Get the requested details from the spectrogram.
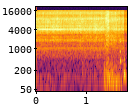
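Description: A battery-operated vibrator buzzing steadily with a high, whiny electric hum that holds throughout, briefly joined by a rattling, thumping disturbance near the end. No voices are heard.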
